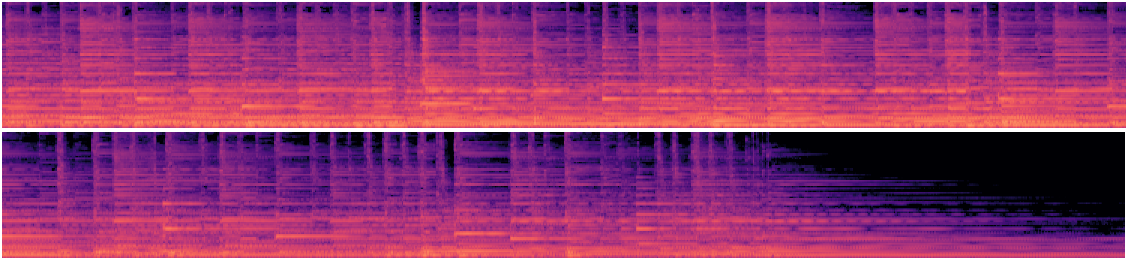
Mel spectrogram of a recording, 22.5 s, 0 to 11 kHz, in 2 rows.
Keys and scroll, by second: 6.4 ctrl+z.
